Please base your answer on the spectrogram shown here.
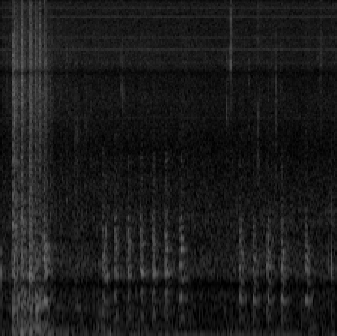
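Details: Chickens and roosters enjoying summertime: a brief loud burst of calls, then soft rhythmic clucks spaced roughly every quarter second over faint background noise.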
